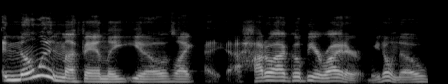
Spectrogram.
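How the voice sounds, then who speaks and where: A Southern US accent with lively intonation. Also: man. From Mississippi. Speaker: comic book writer and editor. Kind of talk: interview.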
